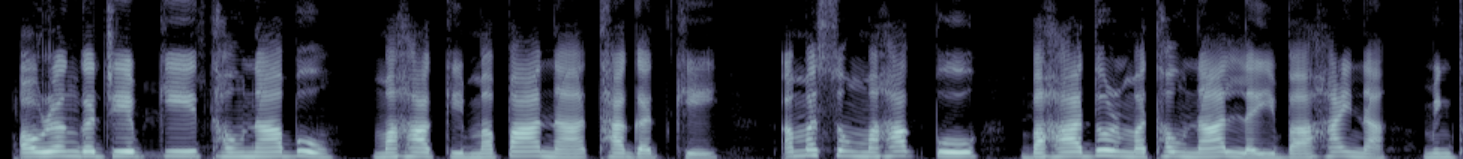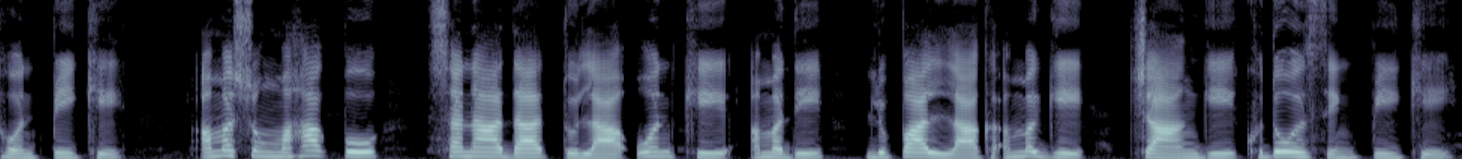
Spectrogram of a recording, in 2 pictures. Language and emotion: Manipuri, neutral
